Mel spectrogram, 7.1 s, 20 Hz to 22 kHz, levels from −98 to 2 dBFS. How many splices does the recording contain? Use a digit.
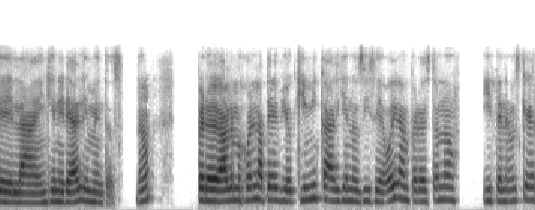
1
